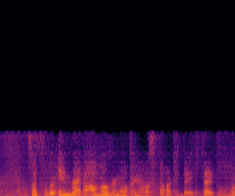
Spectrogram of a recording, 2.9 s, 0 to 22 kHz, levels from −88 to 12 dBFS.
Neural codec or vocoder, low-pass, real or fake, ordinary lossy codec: codec, 44.1 kHz, 0.9 kbps, DAC; 7.2 kHz; fake; none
